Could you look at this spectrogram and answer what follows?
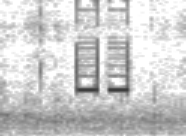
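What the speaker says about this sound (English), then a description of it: "I don't know why I keep the early alarm on anymore, but it wakes me up the next morning just the same" A video game alarm clock in Katawa Shoujo gives two short electronic beeps in quick succession, quiet and thin over faint background hiss.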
